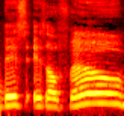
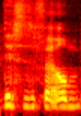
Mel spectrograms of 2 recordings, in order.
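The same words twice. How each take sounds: First: Slow, weighty stress on "this is a film"; emphatic. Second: Said in the usual way. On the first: Real, not acted. Sets this film above every film.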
